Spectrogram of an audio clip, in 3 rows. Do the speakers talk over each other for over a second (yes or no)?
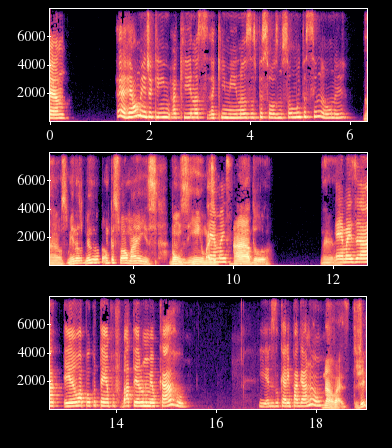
no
